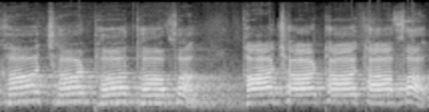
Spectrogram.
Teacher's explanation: ये महाप्राण हो जाएगा ख छ ठ थ फ ख छ छ ठ थ फ बोल के देखिए हवा ज्यादा है ना ख छ, ठ, थ, फ ज्यादा निकल रहा है।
